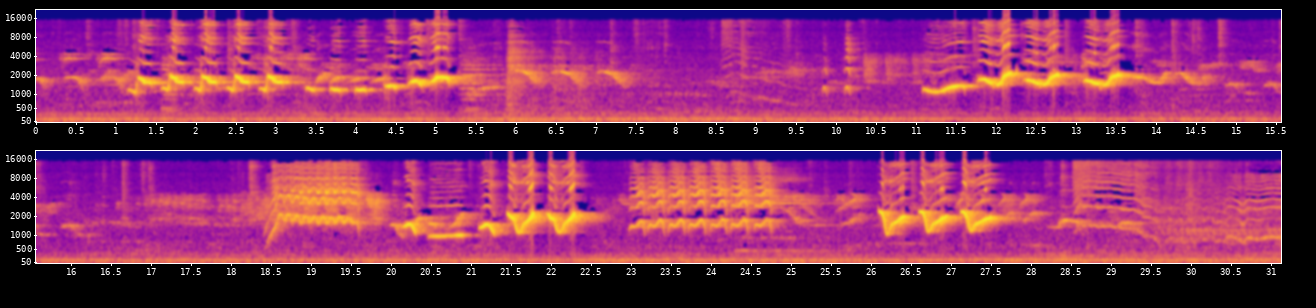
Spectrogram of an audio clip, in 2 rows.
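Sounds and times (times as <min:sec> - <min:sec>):
laughingthrush whistling song: 0:00.0 - 0:07.5, 0:11.1 - 0:16.4, 0:18.3 - 0:31.1.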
